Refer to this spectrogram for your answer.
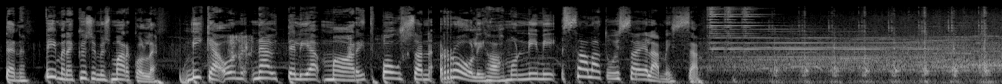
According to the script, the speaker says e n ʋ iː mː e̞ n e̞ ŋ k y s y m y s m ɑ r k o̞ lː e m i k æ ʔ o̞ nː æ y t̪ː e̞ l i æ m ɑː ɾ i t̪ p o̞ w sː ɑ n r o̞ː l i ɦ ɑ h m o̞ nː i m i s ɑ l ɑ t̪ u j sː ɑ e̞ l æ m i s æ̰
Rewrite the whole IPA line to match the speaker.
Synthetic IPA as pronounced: e n ʋ iː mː e̞ n e̞ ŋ k y s y m y s m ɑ r k o̞ lː e m i k æ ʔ o̞ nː æ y t̪ː e̞ l i æ m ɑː ɾ i t̪ p o̞ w sː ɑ n r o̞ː l i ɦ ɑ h m o̞ nː i m i s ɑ l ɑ t̪ u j sː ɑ e̞ l æ m i sː æ̰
